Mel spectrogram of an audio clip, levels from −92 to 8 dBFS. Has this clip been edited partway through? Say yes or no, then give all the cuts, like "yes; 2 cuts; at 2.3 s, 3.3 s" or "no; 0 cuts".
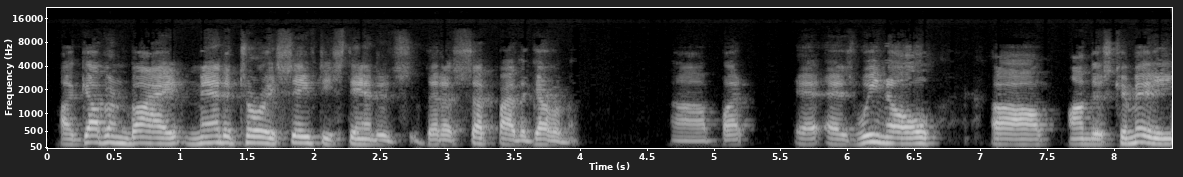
no; 0 cuts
